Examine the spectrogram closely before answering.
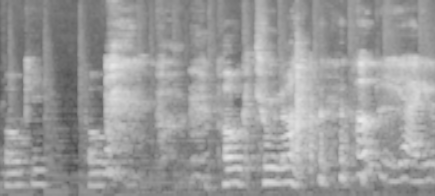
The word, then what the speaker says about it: poke: No, that's how you say it, pokey.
